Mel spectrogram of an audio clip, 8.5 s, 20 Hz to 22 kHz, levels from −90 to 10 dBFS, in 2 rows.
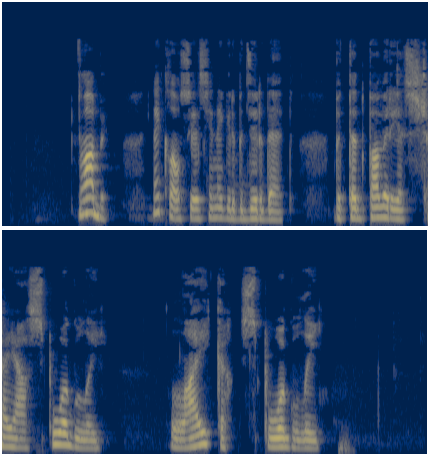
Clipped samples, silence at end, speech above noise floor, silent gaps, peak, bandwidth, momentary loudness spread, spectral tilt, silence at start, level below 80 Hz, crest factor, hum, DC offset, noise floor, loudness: under 0.1%; 0.85 s; 51 dB; none; -2 dBFS; 11.5 kHz; 14 LU; -5 dB/octave; 0.75 s; -74 dBFS; 22 dB; none; under 0.1%; -75 dBFS; -24 LUFS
